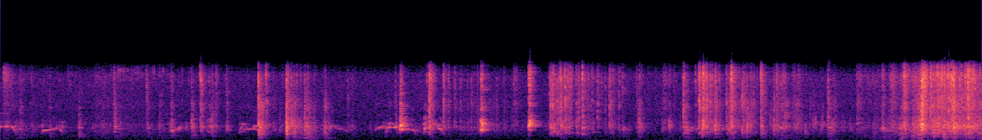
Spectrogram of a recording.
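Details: Wild turkeys being fed on a property in Idaho on a foggy morning give soft, low clucks and brief rolling purrs, scattered irregularly among sharp pecking and scratching sounds.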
